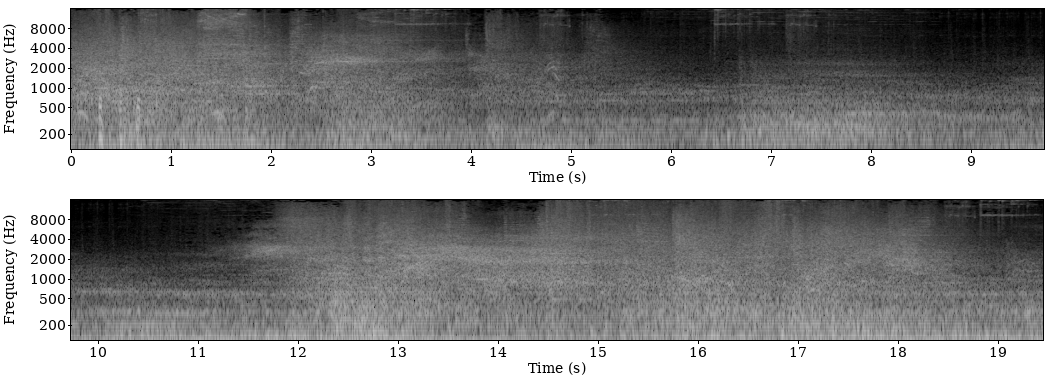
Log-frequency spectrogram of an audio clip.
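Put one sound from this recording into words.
Game spells and weapons crash and whoosh in battle.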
